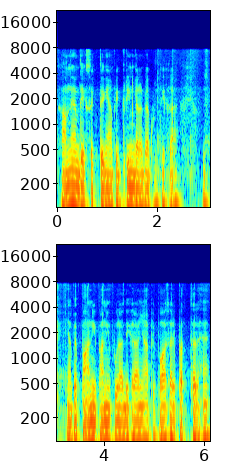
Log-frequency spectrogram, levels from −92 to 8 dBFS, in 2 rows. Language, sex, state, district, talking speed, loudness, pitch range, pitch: Hindi, male, Bihar, Purnia, 275 wpm, -16 LUFS, 90-95 Hz, 90 Hz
